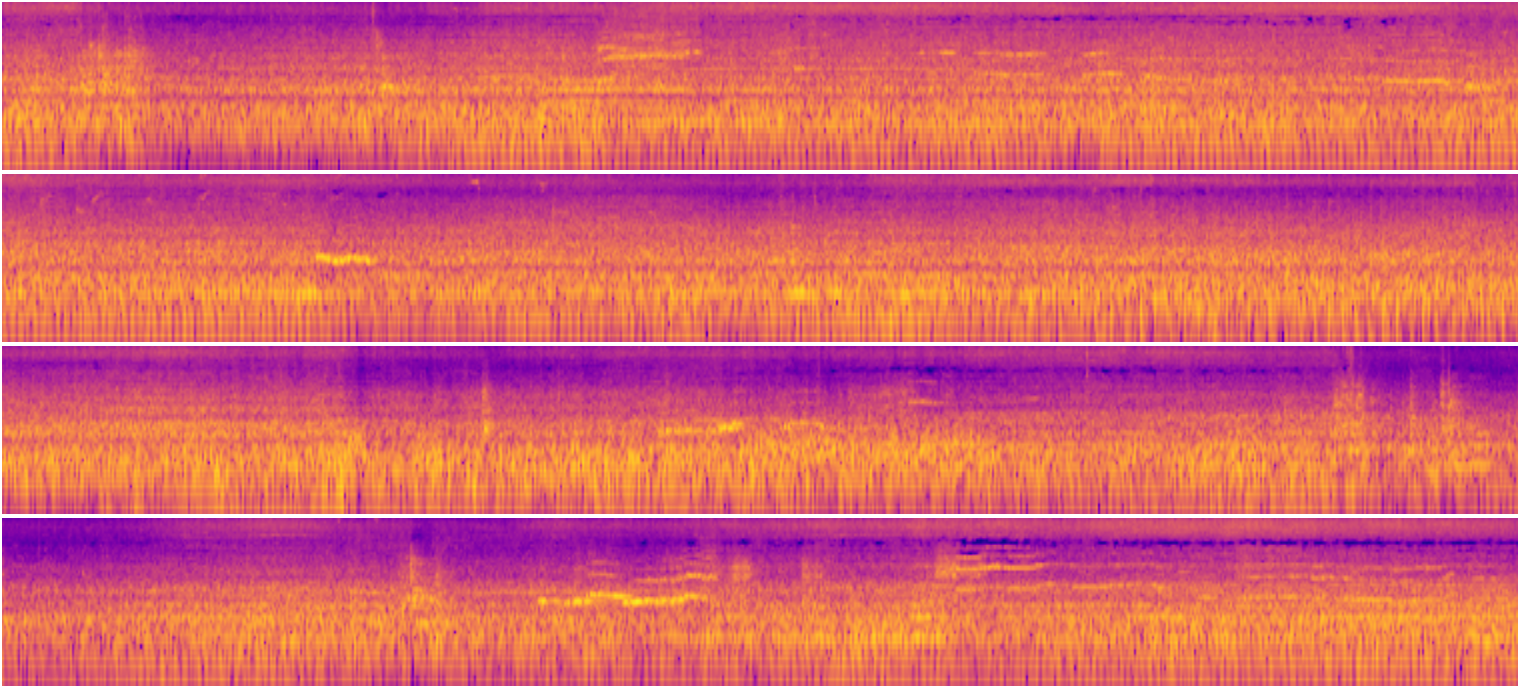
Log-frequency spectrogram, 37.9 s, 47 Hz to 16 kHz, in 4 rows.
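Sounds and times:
excavator diesel engine running: 0.0 - 37.9
short squeaks: 3.6 - 10.6, 11.3 - 12.0, 23.1 - 25.0, 31.8 - 33.6, 34.2 - 37.9.

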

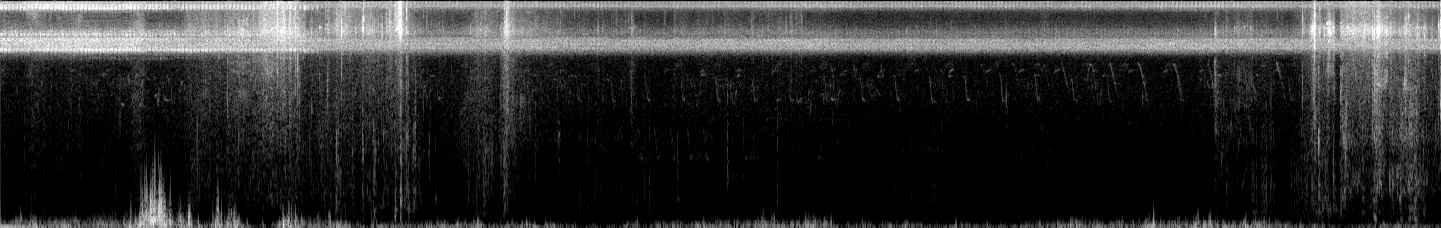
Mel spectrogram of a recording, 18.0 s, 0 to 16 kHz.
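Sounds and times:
low wind rumble on microphone: 0.0 - 7.1, 7.8 - 16.3
high-pitched insect drone: 0.0 - 7.2.

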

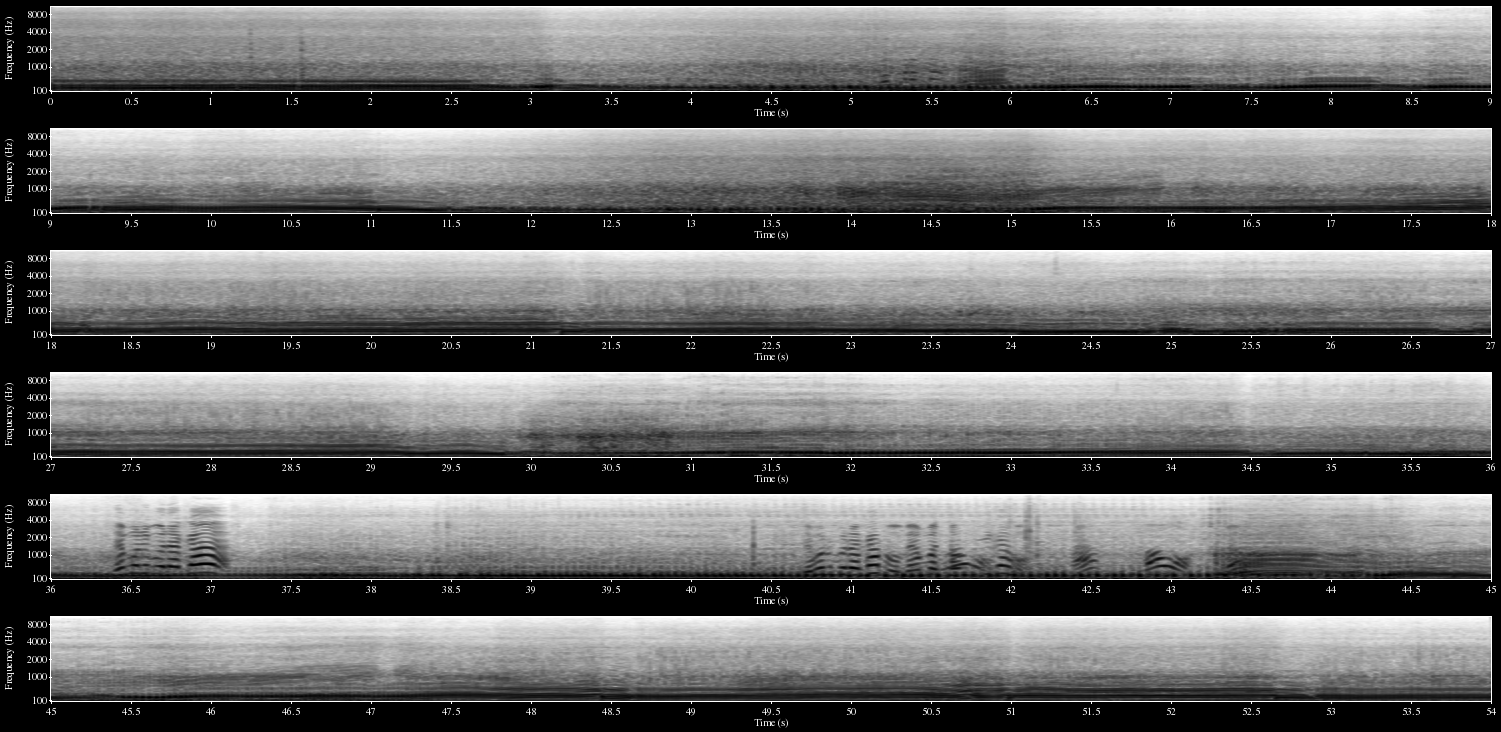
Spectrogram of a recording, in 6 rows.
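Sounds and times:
pit bike engine revving: 12.4 - 54.0.

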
